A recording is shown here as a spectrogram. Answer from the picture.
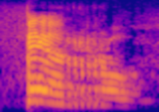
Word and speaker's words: perro: Quando ele está dobrado, são dois, que até é um dígrafo do espanhol, os dois R juntos, a vibração vai ser forte. Então, aqui você tem perro, tá?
